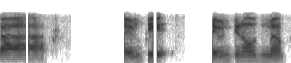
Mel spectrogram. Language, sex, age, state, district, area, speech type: Telugu, male, 30-45, Andhra Pradesh, Srikakulam, urban, conversation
